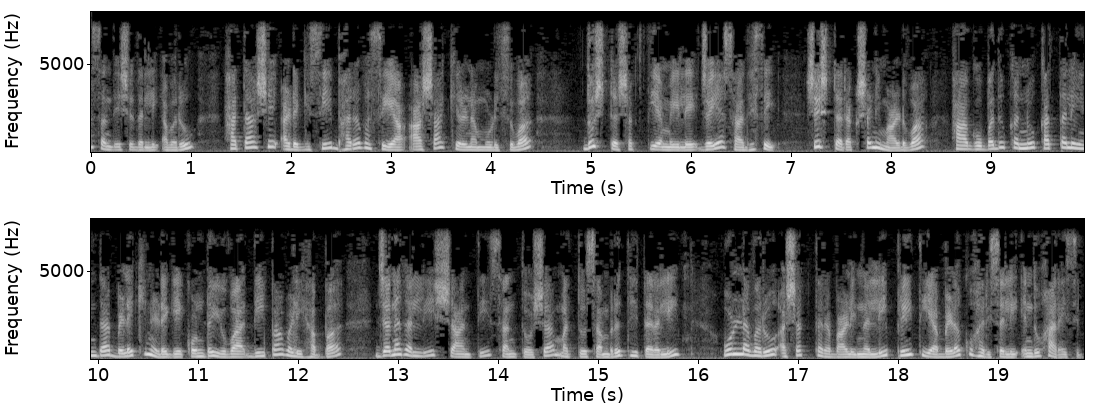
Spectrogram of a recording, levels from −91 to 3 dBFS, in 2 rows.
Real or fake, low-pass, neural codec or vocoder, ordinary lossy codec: real; 7.2 kHz; none; none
